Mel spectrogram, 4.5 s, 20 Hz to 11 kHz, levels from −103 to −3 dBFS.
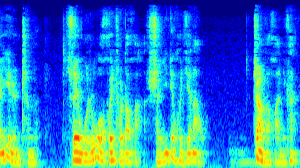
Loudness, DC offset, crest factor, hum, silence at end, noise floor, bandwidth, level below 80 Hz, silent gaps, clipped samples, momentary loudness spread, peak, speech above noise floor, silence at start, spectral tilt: -33 LUFS; under 0.1%; 20 dB; none; 0.05 s; -60 dBFS; 10 kHz; -60 dBFS; none; under 0.1%; 14 LU; -12 dBFS; 29 dB; 0 s; -6 dB/octave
